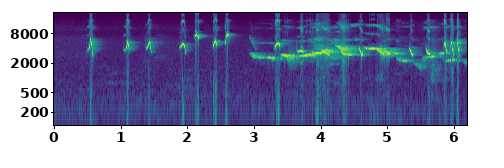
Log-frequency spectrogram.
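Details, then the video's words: Magpie-robin song for luring other magpie-robins to sing in the morning: six spaced sharp clicking notes, then a continuous fast warble of mixed whistles and chatter. "2 Menit di Pagi Hari MENJUR untuk PIKAT Konin Lelet jadi NGOBRA, Menggunakan Suara KONIN Ngeplong"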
